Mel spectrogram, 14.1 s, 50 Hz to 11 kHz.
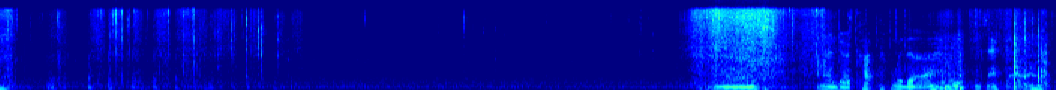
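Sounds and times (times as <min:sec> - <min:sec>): hands scraping plastic strip on floor: 0:09.1 - 0:11.2.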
